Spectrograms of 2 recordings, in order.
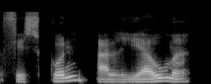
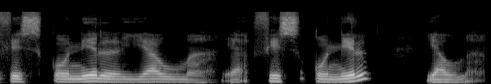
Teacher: pertemuan dua huruf sukun nunnya diberikan harakat kasrah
